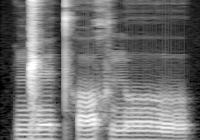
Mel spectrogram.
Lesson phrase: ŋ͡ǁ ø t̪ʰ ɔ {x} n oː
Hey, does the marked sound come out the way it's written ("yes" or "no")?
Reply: yes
